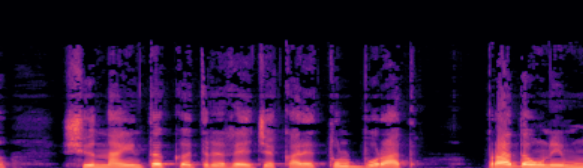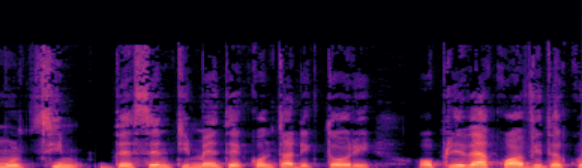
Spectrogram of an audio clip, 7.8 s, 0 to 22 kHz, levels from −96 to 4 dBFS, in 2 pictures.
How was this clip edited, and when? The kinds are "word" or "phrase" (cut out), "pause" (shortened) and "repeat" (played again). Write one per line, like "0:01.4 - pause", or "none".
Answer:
none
